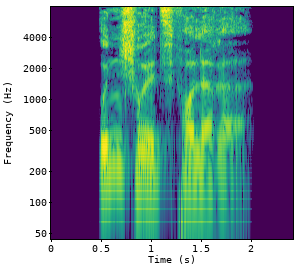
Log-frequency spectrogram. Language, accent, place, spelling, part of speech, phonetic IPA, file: German, Germany, Berlin, unschuldsvollere, adjective, [ˈʊnʃʊlt͡sˌfɔləʁə], De-unschuldsvollere.ogg
- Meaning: inflection of unschuldsvoll: 1. strong/mixed nominative/accusative feminine singular comparative degree 2. strong nominative/accusative plural comparative degree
